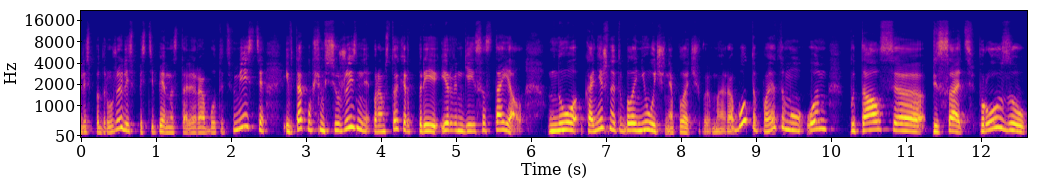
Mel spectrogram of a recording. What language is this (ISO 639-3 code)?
rus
